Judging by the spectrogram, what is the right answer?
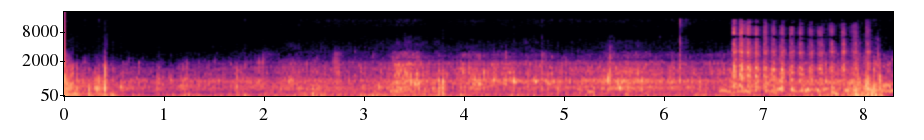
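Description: Muffled underwater sound of a swimming pool picked up by a submerged camera: gurgling water and bubbles with scattered clicks and knocks. Near the end the camera breaks the surface and splashing water is heard, sharper and louder.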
